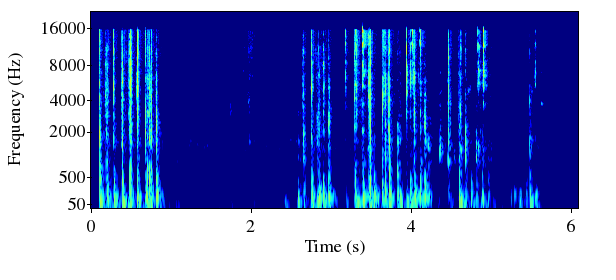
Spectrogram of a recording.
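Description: Typing on a computer keyboard: quick runs of keystrokes in four bursts with short pauses between them.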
